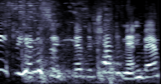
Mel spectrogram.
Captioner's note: door slams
